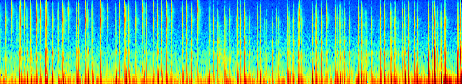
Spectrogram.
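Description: Long acrylic nails tap and scratch the sides and label of a medium hand-held plastic jar of hair co-wash with a silver metal lid, full of white cream. Quick, dense, crisp clicks and scratchy rasps follow one another with no ring, over a soft low thump from the jar's body.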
